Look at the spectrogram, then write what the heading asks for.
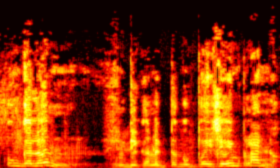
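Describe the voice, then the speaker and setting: An actor playing a frank, concerned older male servant, earnest and admonishing, with a creaky sharp voice in Filipino radio drama. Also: sits high, lively intonation, moderate pace.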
